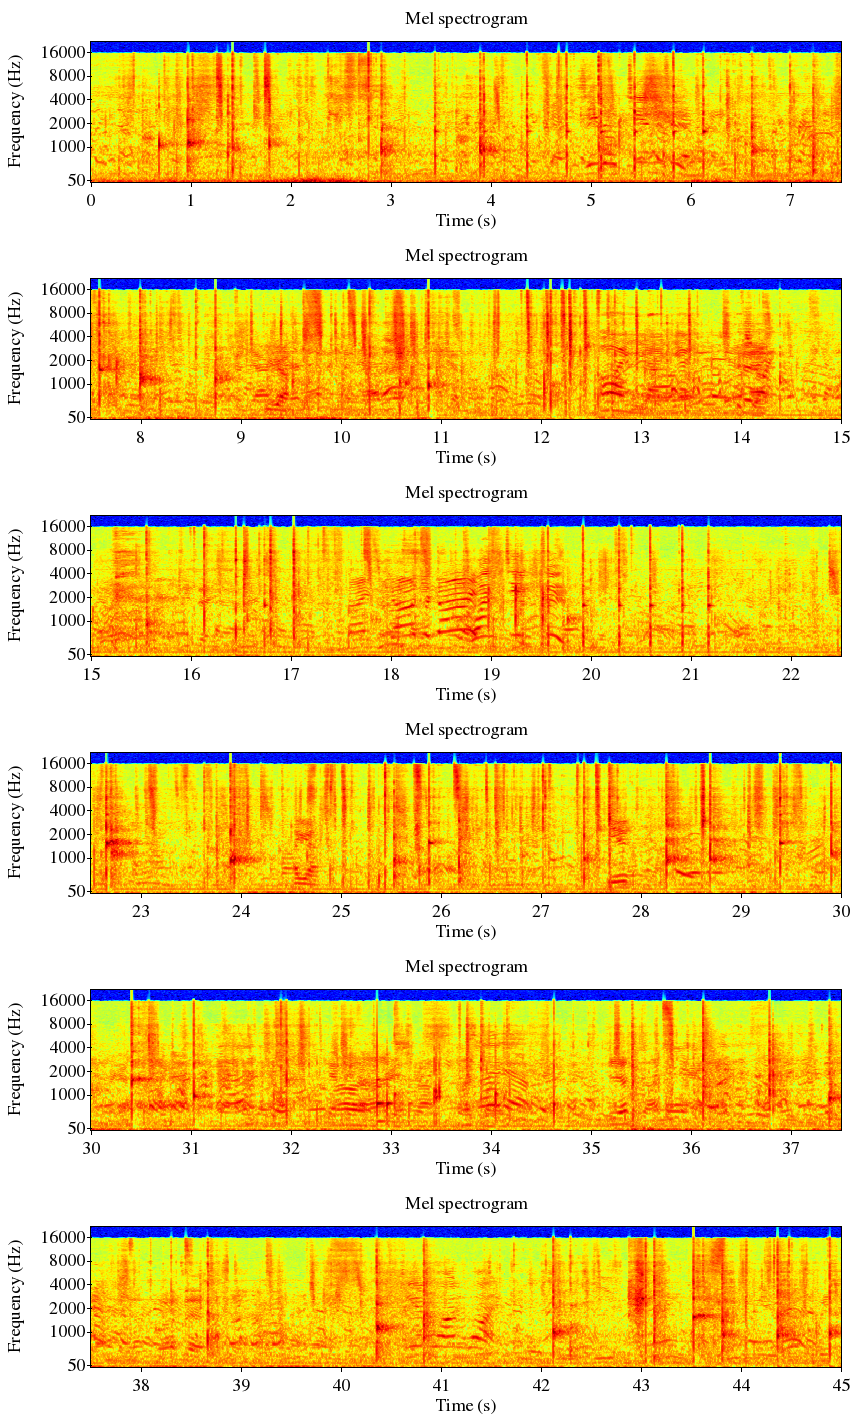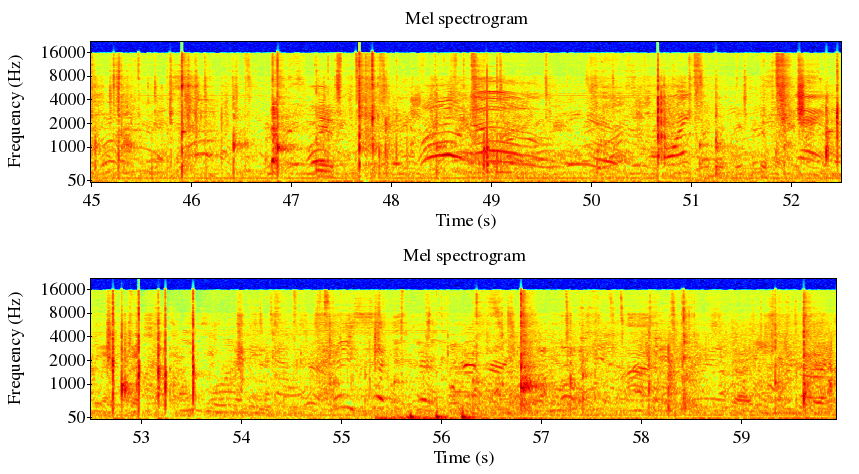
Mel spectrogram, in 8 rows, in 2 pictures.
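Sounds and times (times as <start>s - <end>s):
voices talking: 0.0s - 59.9s
paddles hitting plastic ball: 2.7s - 12.6s, 23.6s - 31.2s.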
